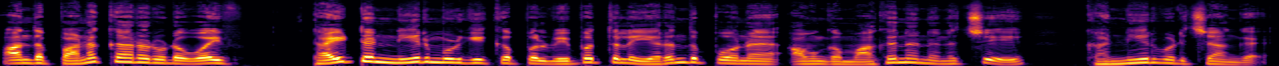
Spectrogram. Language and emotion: Tamil, sad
